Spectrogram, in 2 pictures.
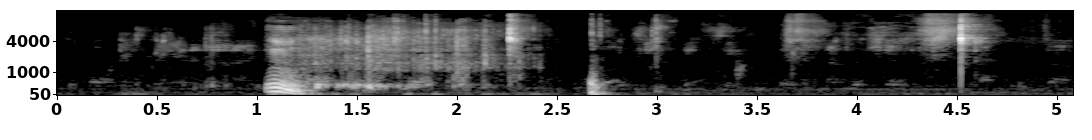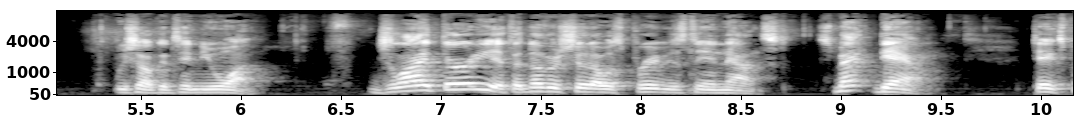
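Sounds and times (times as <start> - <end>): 
person sipping a drink with wet slurping: 0.3 - 3.0
speech: 1.0 - 1.5, 5.4 - 10.1.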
